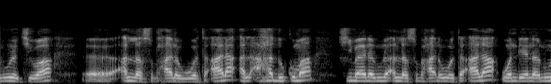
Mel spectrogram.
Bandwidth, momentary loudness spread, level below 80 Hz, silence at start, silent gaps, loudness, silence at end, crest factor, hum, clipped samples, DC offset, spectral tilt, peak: 5.8 kHz; 4 LU; -68 dBFS; 0 s; none; -24 LUFS; 0 s; 16 dB; none; under 0.1%; under 0.1%; -7.5 dB/octave; -8 dBFS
